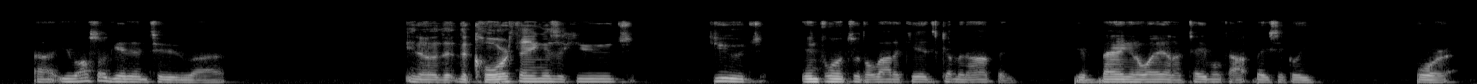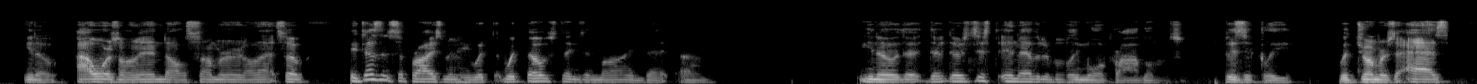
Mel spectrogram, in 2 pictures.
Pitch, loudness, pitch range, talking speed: 115 Hz, -28 LUFS, 105-125 Hz, 140 wpm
